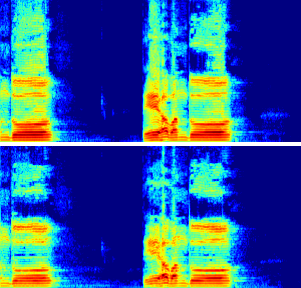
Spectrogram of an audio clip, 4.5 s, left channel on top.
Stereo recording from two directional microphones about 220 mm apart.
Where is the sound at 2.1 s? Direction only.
30° left (ahead or behind).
